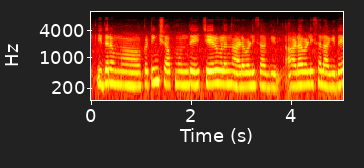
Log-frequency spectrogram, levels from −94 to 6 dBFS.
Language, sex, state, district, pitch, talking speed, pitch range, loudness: Kannada, female, Karnataka, Bangalore, 245 Hz, 95 wpm, 230-250 Hz, -18 LUFS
